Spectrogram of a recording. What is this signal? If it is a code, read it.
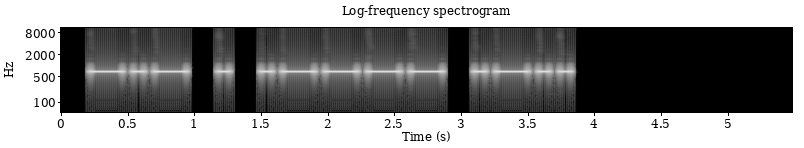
Morse code, heard as a keyed tone, about 15 wpm, 700 Hz. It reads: KE1L
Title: USA Call Signs - 4 Characters - Repeated 2x - 15wpm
